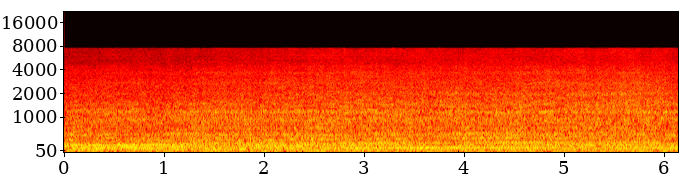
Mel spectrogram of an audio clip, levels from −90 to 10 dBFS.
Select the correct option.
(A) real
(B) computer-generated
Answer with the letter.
B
